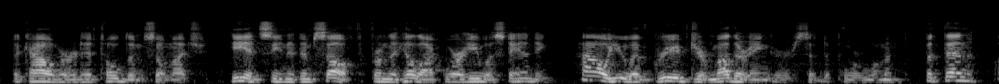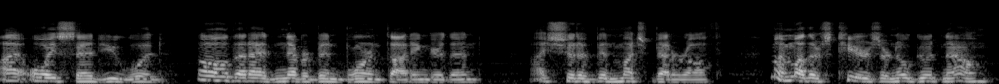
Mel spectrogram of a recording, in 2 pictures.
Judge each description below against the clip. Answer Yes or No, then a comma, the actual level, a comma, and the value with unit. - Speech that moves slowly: No, average, 200 wpm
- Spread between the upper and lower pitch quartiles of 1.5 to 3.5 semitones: No, average, 4.8 semitones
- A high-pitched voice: No, low, 130 Hz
